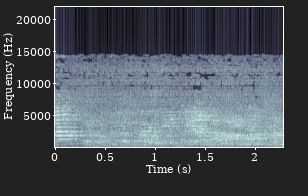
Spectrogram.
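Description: Many voices at once from the guests, children's voices among them, talking and calling out without a break.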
